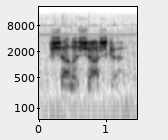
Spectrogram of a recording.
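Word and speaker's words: Shalashaska: to hearing about it pronunciation had wound up as shalashashka saw half gulag half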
